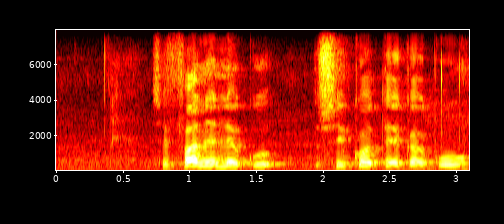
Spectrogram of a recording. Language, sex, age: Tsonga, male, 19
